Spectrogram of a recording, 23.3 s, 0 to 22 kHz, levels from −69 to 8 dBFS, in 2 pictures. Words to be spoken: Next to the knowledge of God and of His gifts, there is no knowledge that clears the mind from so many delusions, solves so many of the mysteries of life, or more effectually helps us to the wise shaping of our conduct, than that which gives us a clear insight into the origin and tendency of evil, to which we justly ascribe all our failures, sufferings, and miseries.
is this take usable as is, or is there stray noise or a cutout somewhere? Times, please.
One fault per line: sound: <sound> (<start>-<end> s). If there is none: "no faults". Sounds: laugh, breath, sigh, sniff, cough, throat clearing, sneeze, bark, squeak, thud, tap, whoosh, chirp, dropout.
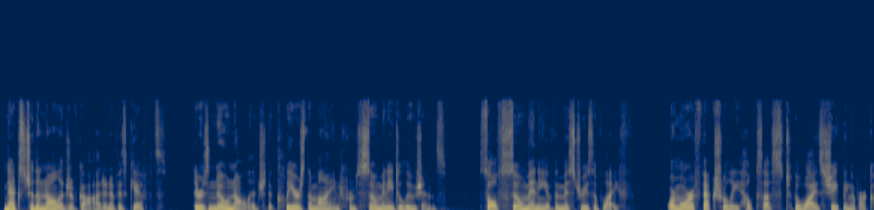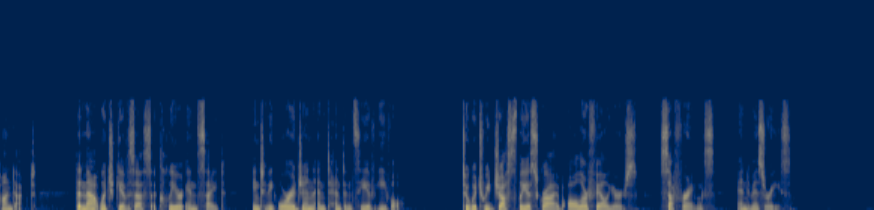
no faults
